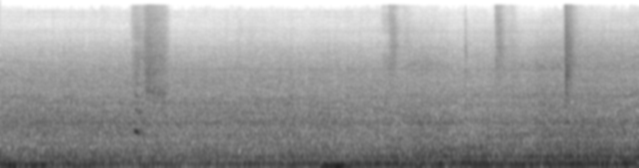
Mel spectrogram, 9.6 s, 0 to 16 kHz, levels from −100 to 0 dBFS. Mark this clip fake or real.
fake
